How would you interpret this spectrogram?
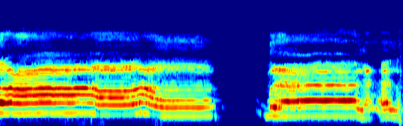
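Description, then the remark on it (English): A single voice imitates the Tomahawk chant, droning a loud, wordless, low-pitched melody in two long sustained phrases separated by a brief pause, with slight pitch dips along the way. “I watched this fucking game, and in the first drive alone, they played that fucking what do you call the Tomahawk chant song?”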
